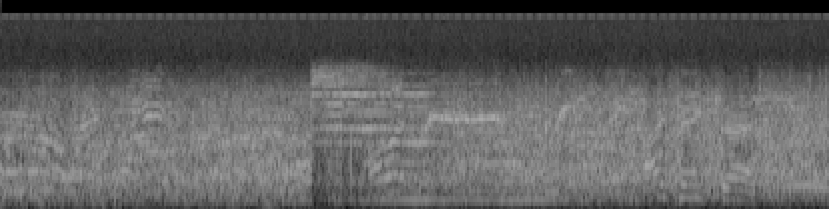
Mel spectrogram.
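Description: Arena crowd noise, with voices shouting and calling over the general din. About two seconds in, a steady low tone with many overtones starts abruptly and holds for about three seconds.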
